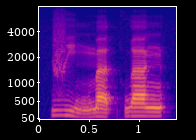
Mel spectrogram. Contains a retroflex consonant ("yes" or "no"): no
